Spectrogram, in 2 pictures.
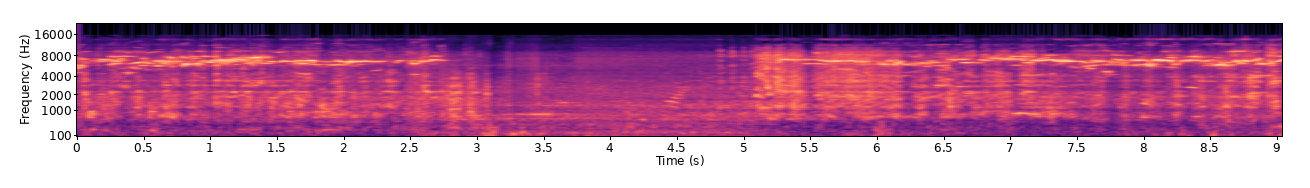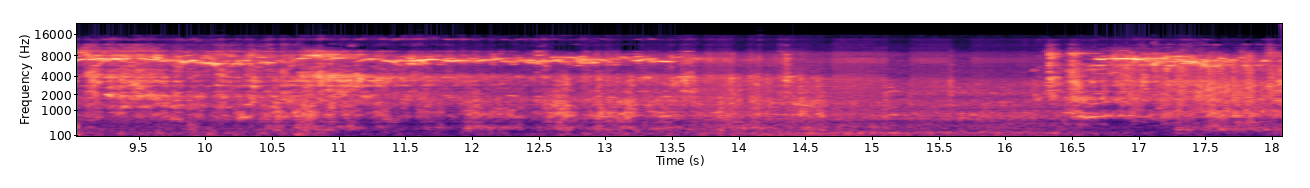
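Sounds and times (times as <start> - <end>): high-pitched metallic squeal: 0.0 - 18.0
machine clanking: 4.4 - 18.0.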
